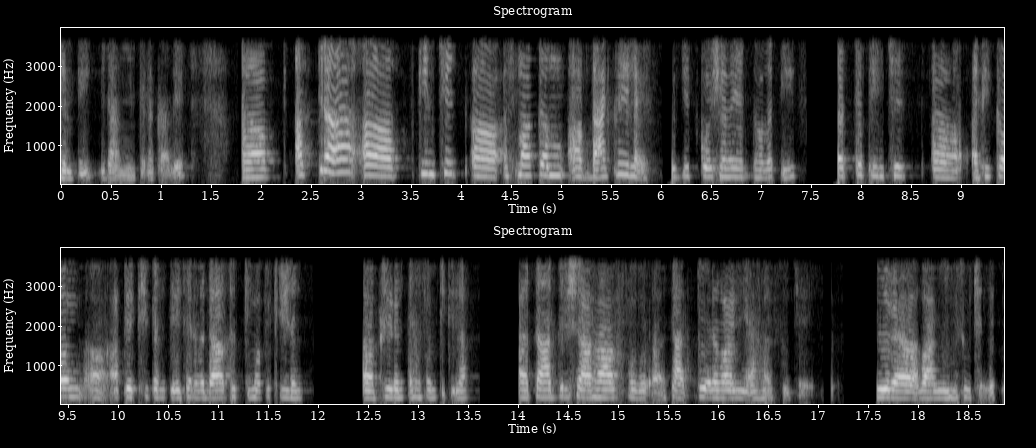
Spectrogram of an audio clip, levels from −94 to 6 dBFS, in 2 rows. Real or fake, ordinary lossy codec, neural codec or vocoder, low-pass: fake; none; codec, 44.1 kHz, 3.4 kbps, Pupu-Codec; 3.6 kHz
